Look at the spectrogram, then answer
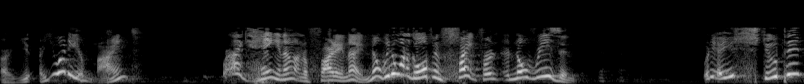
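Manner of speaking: mock incredulous laughing scoff, very high and loud. The speaker retells how he and another man laughed at critics, retelling laughing disbelief. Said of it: "me and Jeremiah looking at them laughing".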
